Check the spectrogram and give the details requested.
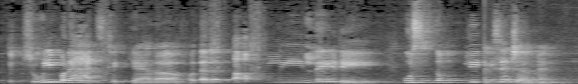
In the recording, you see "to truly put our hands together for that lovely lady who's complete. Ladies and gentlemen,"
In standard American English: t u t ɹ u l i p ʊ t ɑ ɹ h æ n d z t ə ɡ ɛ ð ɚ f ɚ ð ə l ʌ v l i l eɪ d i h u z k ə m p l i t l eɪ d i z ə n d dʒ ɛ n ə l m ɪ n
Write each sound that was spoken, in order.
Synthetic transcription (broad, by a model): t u t ɹ u l i p ʊ t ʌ h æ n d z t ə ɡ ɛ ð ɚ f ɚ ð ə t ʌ f l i l eɪ d i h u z k ə m p l i t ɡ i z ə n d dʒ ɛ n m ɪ n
